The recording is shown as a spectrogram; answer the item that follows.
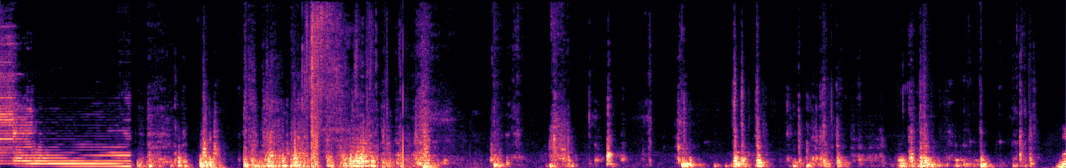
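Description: A handheld power tool buzzing at a steady high pitch for about the first second as it cuts plastic out of the seat compartment, then stopping. After it come irregular knocks, scrapes and rustling as the inverter is handled and set into the plastic compartment.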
